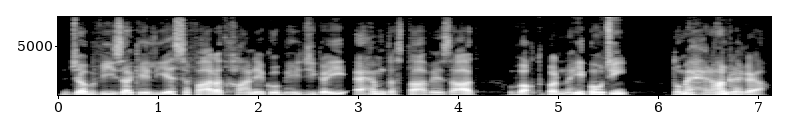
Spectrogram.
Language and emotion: Urdu, surprised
